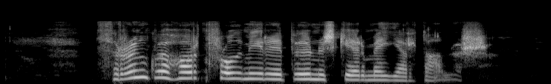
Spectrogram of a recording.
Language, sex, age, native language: Icelandic, female, 80-89, Icelandic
